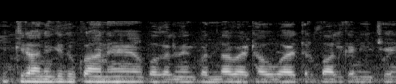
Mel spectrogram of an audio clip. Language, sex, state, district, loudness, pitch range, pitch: Hindi, male, Bihar, West Champaran, -20 LUFS, 115-120 Hz, 120 Hz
